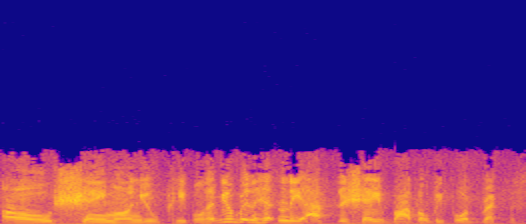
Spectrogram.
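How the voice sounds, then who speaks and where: An actor playing a cheeky, tight-fisted pest of a boarder in a 1950s radio comedy. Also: male voice, mid-range voice, big pitch swings, unhurried. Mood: cheeky, smug. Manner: cocky, mock-dramatic. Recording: muffled, noisy old radio recording.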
